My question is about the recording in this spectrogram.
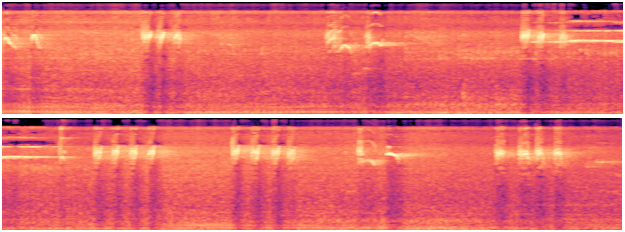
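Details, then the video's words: Red sunbird singing in ngobra style, offered as a master recording for training murai batu, kacer and cucak ijo: sharp, very high chirps and short twittering bursts in irregular clusters over steady low rumbling background noise. "Burung Kolibri Ninja Dada Merah Joss , isiannya Mantap , Red Sunbird"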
